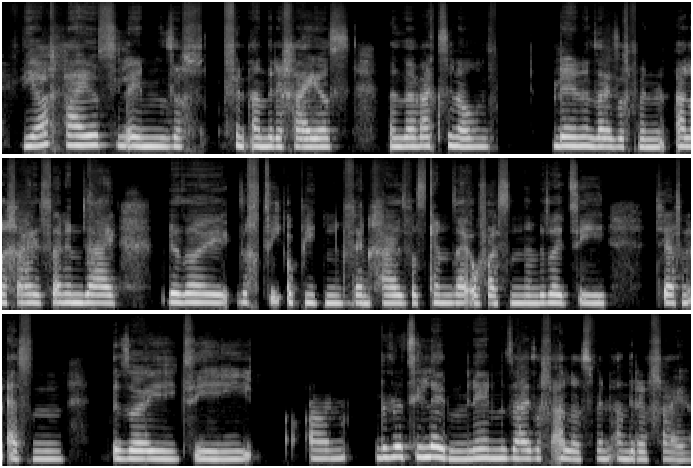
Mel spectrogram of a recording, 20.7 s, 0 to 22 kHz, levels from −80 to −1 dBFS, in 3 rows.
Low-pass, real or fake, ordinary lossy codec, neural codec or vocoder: none; fake; none; codec, 44.1 kHz, 3.4 kbps, Pupu-Codec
